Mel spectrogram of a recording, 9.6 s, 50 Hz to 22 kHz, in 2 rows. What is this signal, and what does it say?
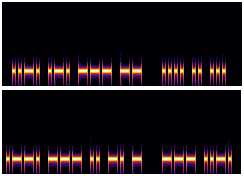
Morse code, heard as a keyed tone, about 21 wpm, 700 Hz. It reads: FROM HIS POINT OF
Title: Sentences from Top 1000 Words - Review Part 6 - 20wpm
